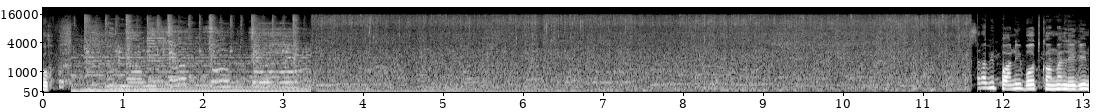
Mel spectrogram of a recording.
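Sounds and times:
waterfall hissing: 0:01.4 - 0:11.7.

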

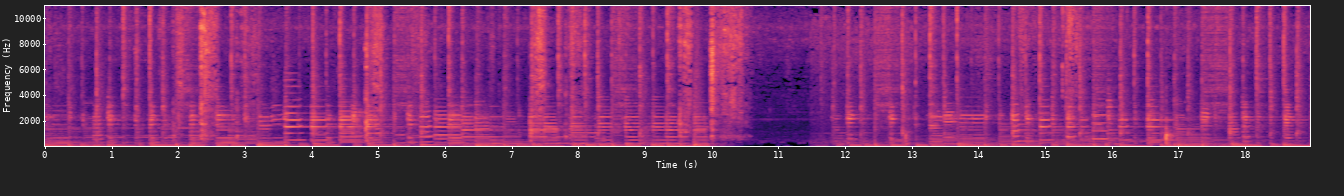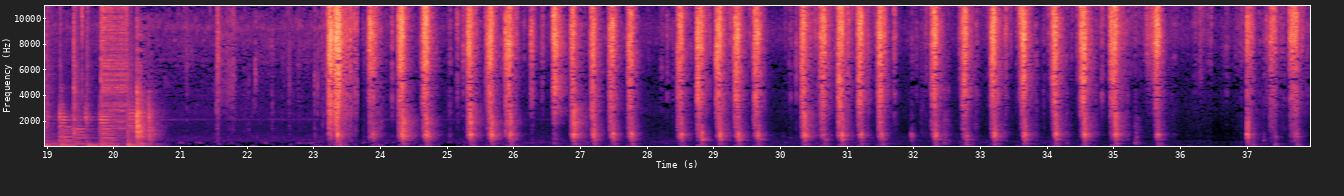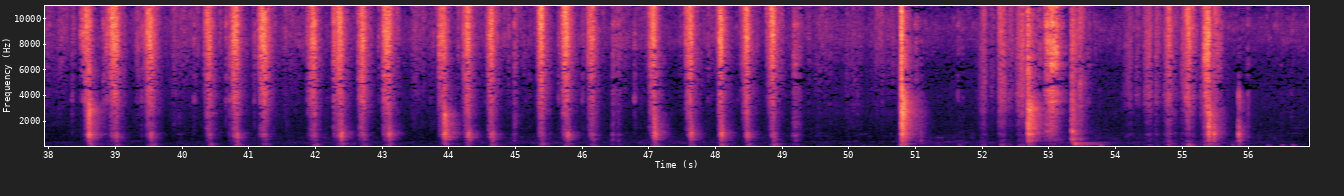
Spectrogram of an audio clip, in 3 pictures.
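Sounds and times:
knife chopping on wooden board: 0:36.9 - 0:37.9, 0:52.0 - 0:53.5, 0:54.4 - 0:56.0.

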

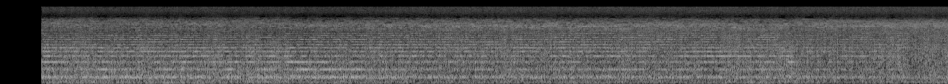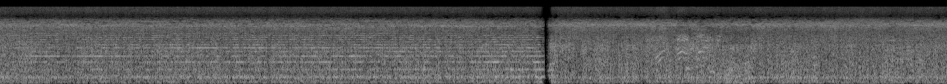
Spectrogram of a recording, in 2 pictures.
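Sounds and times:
steady rushing noise: 0:07.2 - 0:18.9.

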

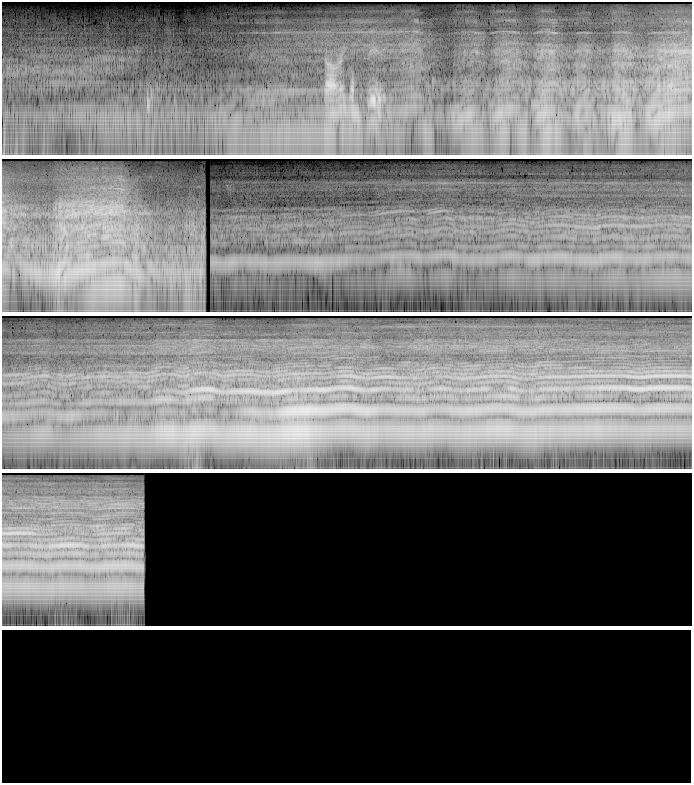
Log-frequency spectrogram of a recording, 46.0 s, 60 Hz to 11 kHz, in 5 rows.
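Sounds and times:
model plane engine buzzing: 0:00.0 - 0:29.5.

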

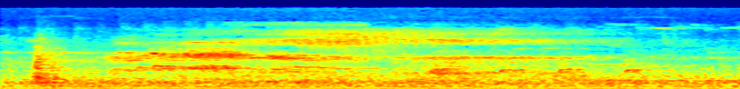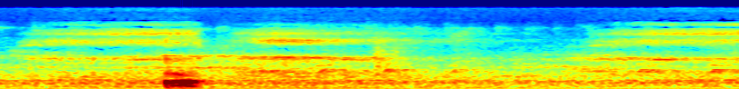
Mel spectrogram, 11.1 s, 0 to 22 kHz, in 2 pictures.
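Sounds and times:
dog breathing: 0:05.5 - 0:11.0
dog snorting: 0:05.9 - 0:09.1.

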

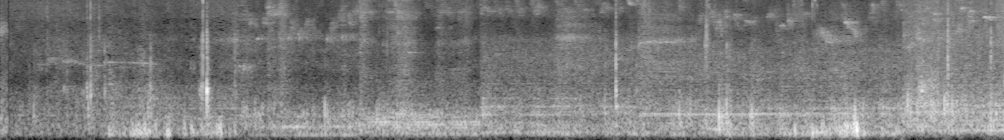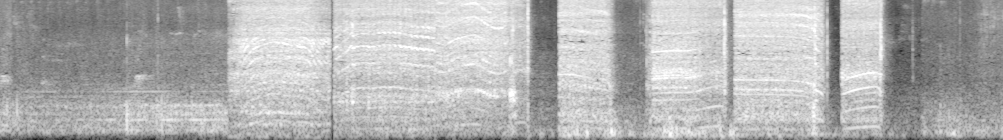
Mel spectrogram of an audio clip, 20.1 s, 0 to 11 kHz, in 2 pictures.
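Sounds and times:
cordless drill whining: 0:12.3 - 0:19.0.

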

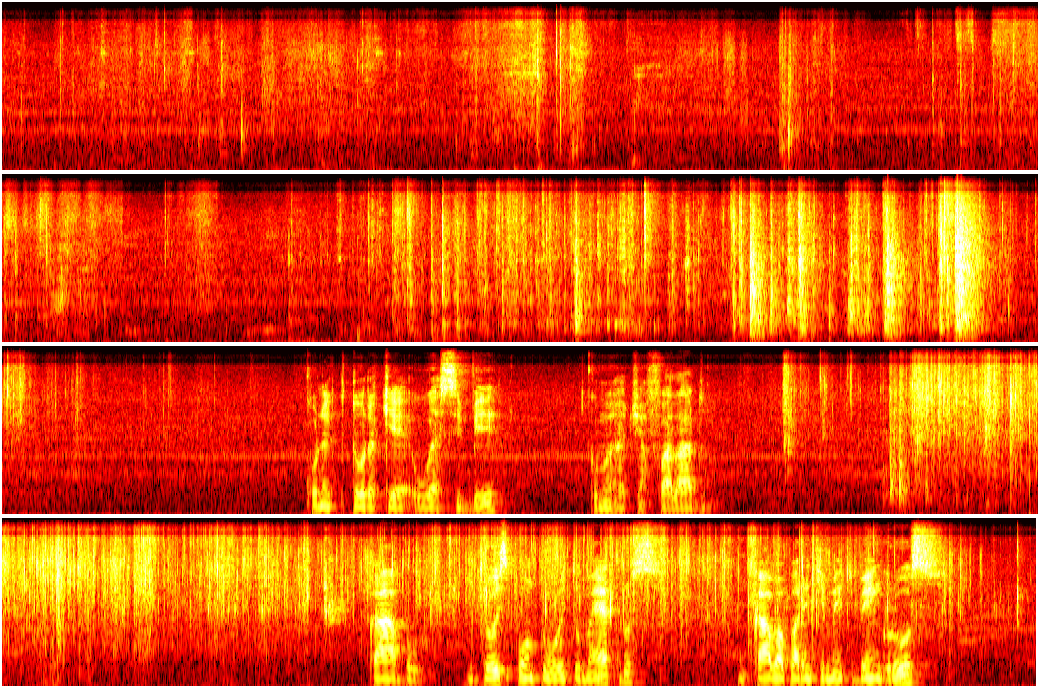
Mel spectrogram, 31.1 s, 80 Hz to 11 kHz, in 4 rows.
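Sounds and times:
headset cable clicks and rustles: 0:21.4 - 0:31.0.

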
